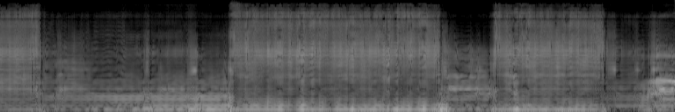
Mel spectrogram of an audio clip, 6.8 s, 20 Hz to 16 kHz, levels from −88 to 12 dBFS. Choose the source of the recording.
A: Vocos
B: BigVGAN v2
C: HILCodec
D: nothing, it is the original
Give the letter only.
B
